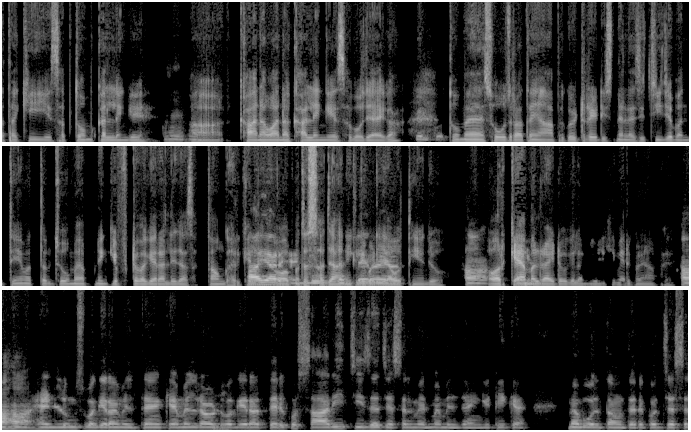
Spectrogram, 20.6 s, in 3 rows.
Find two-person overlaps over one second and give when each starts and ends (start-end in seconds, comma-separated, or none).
9.3-10.9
